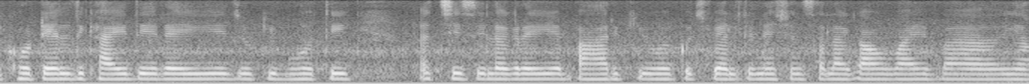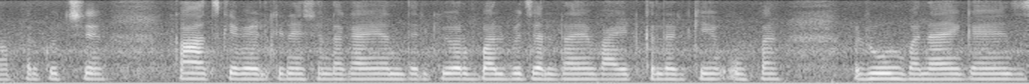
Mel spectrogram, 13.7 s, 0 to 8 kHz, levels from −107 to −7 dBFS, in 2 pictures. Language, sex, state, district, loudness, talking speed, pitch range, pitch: Kumaoni, female, Uttarakhand, Uttarkashi, -20 LUFS, 205 wpm, 185-190 Hz, 190 Hz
